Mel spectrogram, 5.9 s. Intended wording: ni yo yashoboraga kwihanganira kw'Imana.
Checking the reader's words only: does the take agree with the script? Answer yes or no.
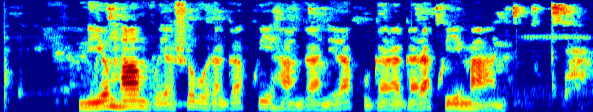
no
